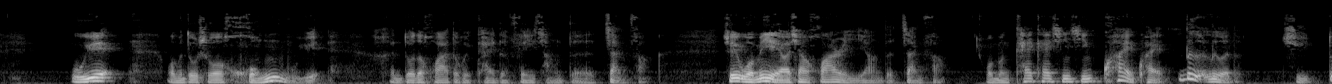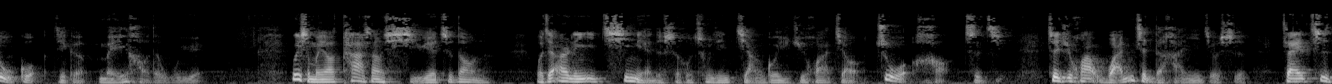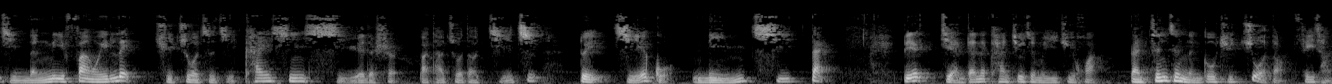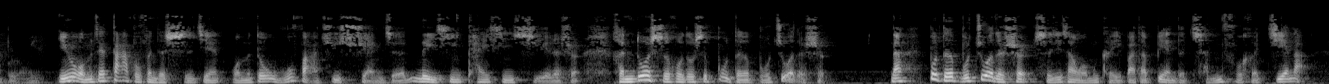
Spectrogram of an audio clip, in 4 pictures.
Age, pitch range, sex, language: 50-69, 90-130 Hz, male, Chinese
